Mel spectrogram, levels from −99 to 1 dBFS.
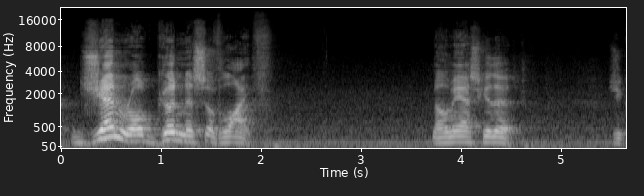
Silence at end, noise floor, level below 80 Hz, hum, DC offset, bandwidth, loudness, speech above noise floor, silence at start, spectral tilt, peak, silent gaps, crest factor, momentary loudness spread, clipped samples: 0 s; -61 dBFS; -64 dBFS; none; under 0.1%; 14.5 kHz; -30 LUFS; 31 dB; 0.1 s; -4 dB/octave; -10 dBFS; none; 24 dB; 17 LU; under 0.1%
